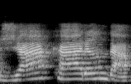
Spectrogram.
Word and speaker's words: jacarandá: tchau entenderam gente ó jacarandá é o dar né da então você primeiro circula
